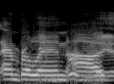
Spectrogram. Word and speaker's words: Emberlynn: Or is the Lynn Emberlynn. pronounced separate? It's just Emberlynn.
